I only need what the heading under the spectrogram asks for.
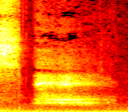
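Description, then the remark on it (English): An airy intake of breath through the nose: a quick sharp sniff followed by a longer, steady inhale, with no talking. “Can you imagine waking up in the morning and going into the garage, start up your car, garage doors down, everything's closed up, and you just sort of sit in there and just sniff the exhaust and the fumes.”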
